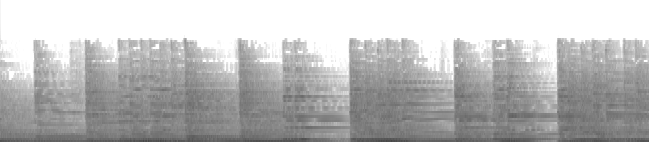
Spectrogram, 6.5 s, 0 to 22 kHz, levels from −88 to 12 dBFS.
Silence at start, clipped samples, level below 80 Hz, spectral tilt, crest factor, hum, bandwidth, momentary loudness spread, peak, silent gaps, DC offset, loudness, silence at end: 0 s; under 0.1%; -42 dBFS; -3.5 dB/octave; 16 dB; none; 16 kHz; 6 LU; -8 dBFS; none; under 0.1%; -22 LUFS; 0 s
